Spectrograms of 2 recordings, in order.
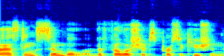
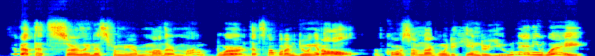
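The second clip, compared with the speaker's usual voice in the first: louder, higher indignant protest; indignant father; 5 semitones higher, 5 dB louder than usual. Acted. Father scolding his surly son, louder and indignant. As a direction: wag the finger and protest.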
